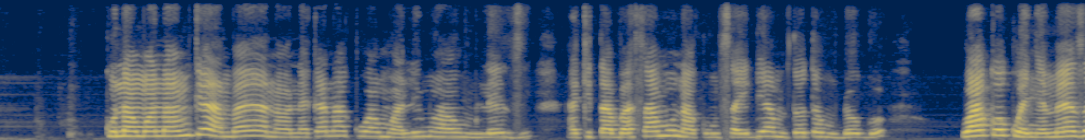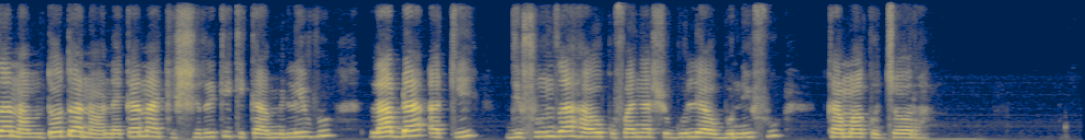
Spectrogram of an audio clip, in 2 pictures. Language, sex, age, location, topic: Swahili, female, 25-35, Nairobi, education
